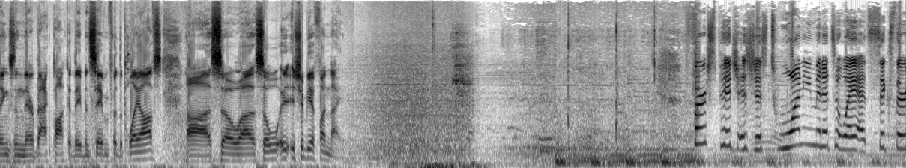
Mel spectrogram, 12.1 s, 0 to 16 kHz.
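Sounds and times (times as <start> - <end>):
music with heavy pulsing bass: 6.6 - 12.0.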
